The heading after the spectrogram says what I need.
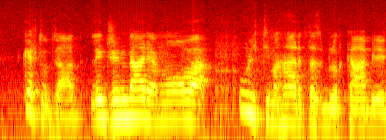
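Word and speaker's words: Kel'Thuzad: di kelt tu Zad che si pronuncia proprio kelt Zad tutto veloce e tutto attaccato kelt Zad leggendaria nuova ultima carta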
